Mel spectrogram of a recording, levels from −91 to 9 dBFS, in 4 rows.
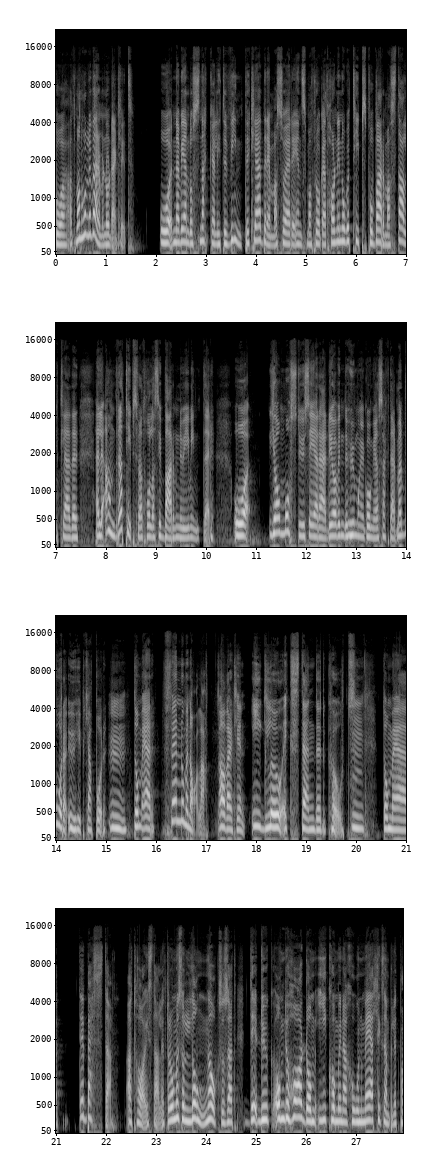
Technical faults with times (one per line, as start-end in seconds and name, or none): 0.33-27.77 clock slip clicks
